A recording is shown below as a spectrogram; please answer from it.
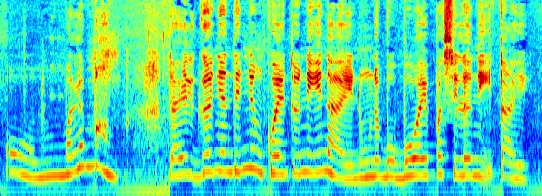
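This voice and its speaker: An actress playing a poor, sensible and protective older orphan sister in a radio drama, speaking earnestly. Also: female voice, high-pitched, moderate pace, a bit bright. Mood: resigned, explaining. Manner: earnest, explaining. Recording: clear background ambient noise.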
